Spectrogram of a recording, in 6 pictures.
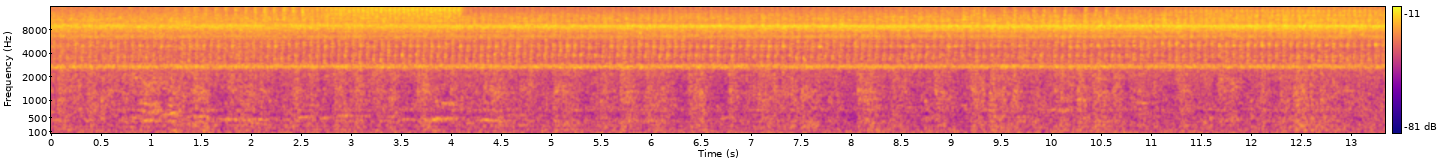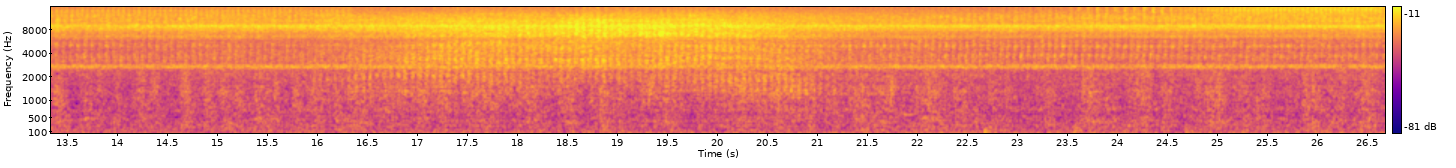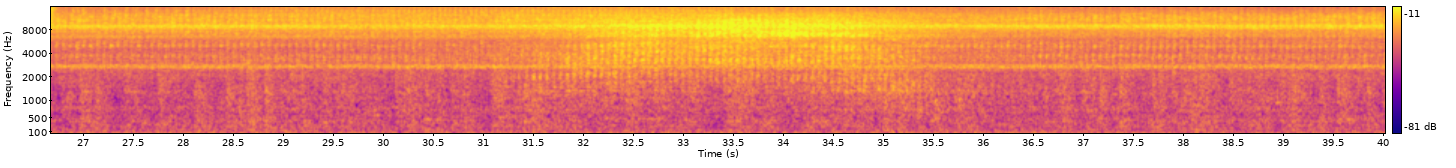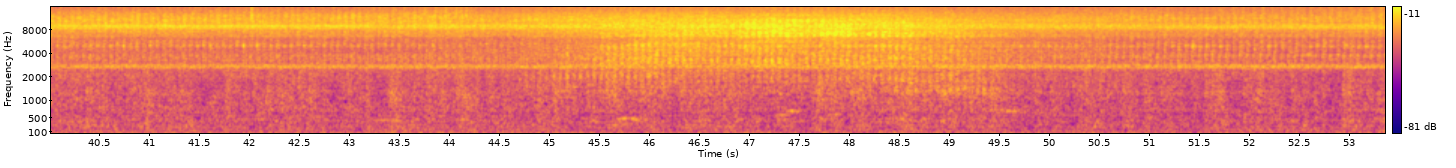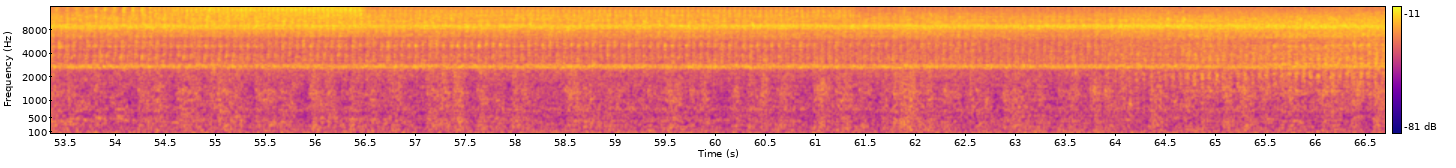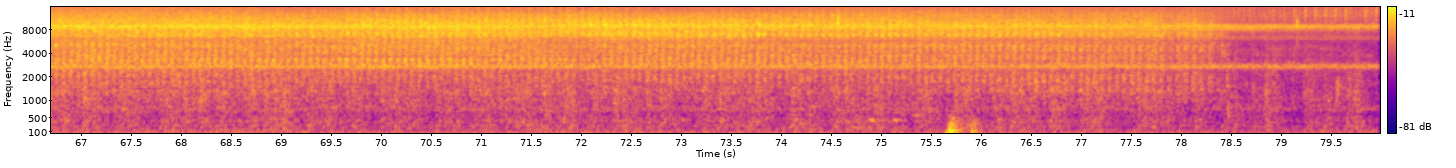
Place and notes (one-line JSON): {"title": "Fayette County, TX, USA - Sprinklers & Insects", "date": "2015-06-22 09:00:00", "description": "Recorded during early summer on a humid night in Ledbetter, TX. While I was recording the remnants of rain and the growing chorus of insects, a sprinkler system turned on. Recorded with a Marantz PMD 661 and a stereo pair of DPA 4060's.", "latitude": "30.13", "longitude": "-96.82", "altitude": "136", "timezone": "America/Chicago"}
